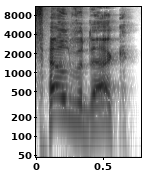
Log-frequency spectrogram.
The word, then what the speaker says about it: Felvidek: They said it's the title drop name drop helvadec I guess I have been pronouncing it right this whole time because they put emp emphasis on the e well they become wait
